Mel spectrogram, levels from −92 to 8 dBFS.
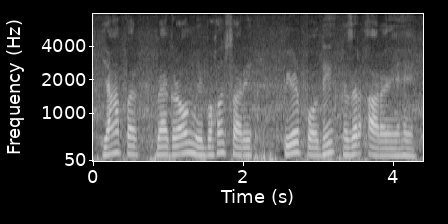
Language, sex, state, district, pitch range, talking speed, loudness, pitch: Hindi, male, Uttar Pradesh, Lucknow, 150-180 Hz, 165 wpm, -17 LUFS, 165 Hz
